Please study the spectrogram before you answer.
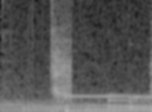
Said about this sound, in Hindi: यह बारिश अगर तुम्हें भी अपने साथ बहाकर ना ले जाए तो शायद तुमने इसका मज़ा लिया ही नहीं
